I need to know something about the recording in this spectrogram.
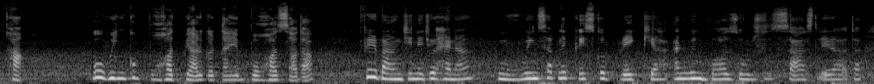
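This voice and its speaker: A woman's voice: on the high side, a little mellow, a little hiss or hum. A woman casually narrating a fan fiction story, chatty with lots of repeated fillers.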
